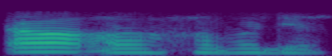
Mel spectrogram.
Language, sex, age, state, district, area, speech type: Assamese, female, 60+, Assam, Darrang, rural, conversation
